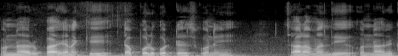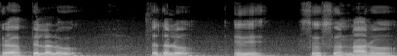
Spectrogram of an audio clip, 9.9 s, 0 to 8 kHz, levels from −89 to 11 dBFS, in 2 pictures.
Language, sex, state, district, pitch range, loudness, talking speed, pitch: Telugu, male, Andhra Pradesh, Manyam, 110-120 Hz, -20 LUFS, 85 wpm, 115 Hz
